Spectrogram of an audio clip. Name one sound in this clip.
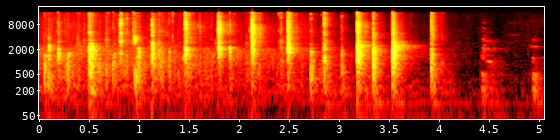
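An audience claps in a large room.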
